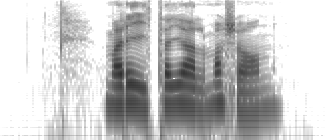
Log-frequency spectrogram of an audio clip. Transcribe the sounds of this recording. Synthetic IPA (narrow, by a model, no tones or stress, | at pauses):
maɾiːt̪ajalmaʂɔn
